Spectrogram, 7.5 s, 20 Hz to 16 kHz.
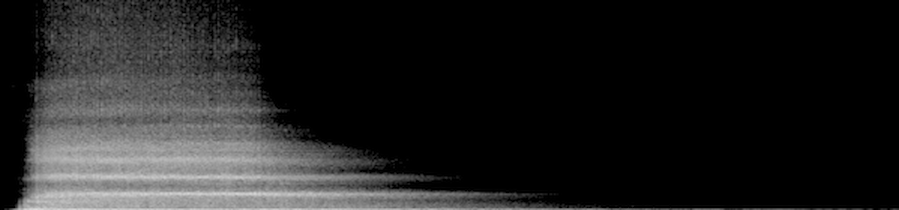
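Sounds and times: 
rage scream: 0:00.2 - 0:04.5.

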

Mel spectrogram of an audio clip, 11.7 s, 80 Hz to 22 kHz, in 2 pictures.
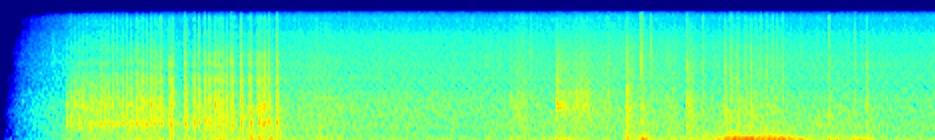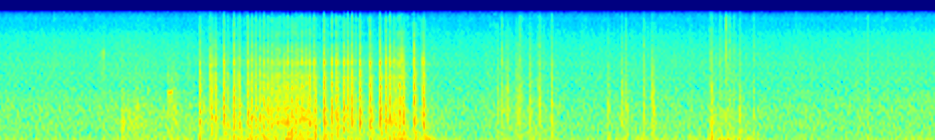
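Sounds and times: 
dull prolonged creak of architecture: 0:00.4 - 0:01.8, 0:03.4 - 0:05.5, 0:06.7 - 0:10.6.

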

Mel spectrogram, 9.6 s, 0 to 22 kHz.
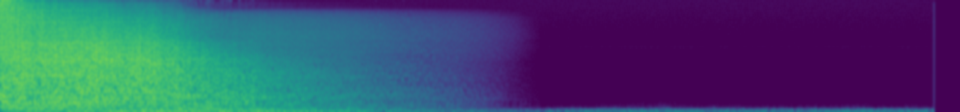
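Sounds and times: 
chemical explosion: 0:00.0 - 0:04.7.

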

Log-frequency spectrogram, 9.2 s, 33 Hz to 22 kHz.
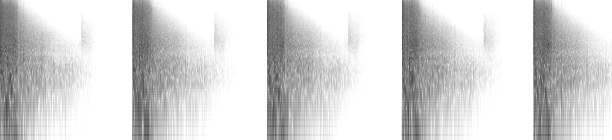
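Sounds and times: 
heavy clear gunshots: 0:00.0 - 0:00.6, 0:02.0 - 0:02.7, 0:04.0 - 0:04.8, 0:06.0 - 0:06.8, 0:08.0 - 0:08.9.

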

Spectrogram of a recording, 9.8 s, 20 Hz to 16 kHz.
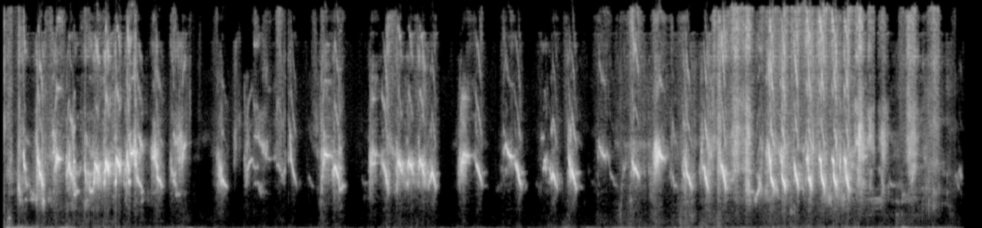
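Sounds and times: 
small bird chirping: 0:00.0 - 0:09.7.

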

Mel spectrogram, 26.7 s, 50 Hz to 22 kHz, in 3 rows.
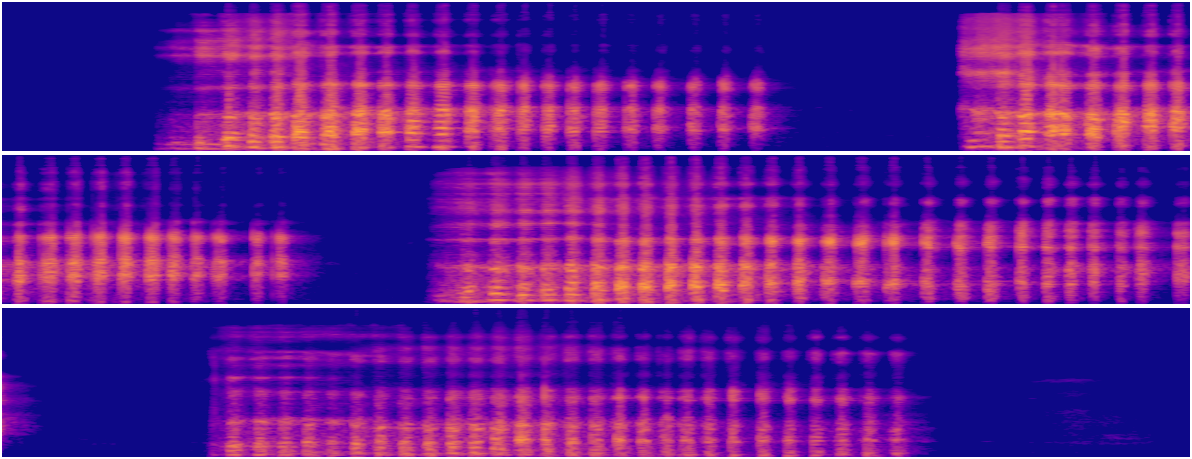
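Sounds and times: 
evil laugh: 0:01.3 - 0:05.9, 0:07.2 - 0:11.2, 0:12.2 - 0:18.1, 0:19.4 - 0:24.7.

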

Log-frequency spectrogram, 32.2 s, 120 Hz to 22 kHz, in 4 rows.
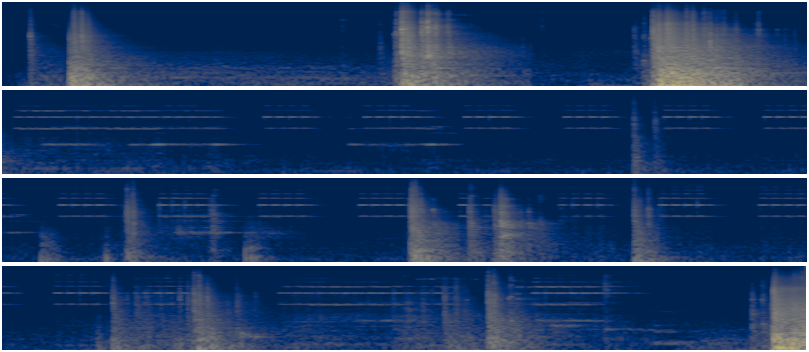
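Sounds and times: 
large heavy door opening indoors: 0:03.9 - 0:05.2, 0:06.4 - 0:08.4, 0:31.8 - 0:32.1.

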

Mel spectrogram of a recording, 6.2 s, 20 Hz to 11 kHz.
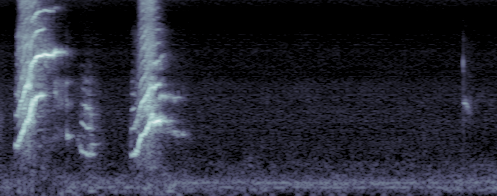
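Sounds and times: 
bed squeaking: 0:00.2 - 0:02.3.

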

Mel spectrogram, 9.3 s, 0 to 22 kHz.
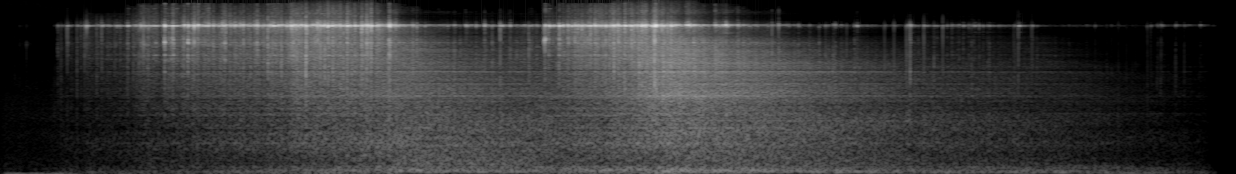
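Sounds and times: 
ghostly chains rattling in a dungeon: 0:00.5 - 0:08.0.

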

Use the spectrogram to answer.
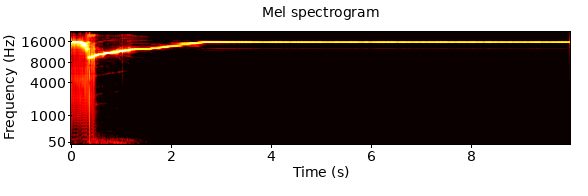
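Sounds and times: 
old cathode ray tube monitor powering on: 0:00.0 - 0:01.4.

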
